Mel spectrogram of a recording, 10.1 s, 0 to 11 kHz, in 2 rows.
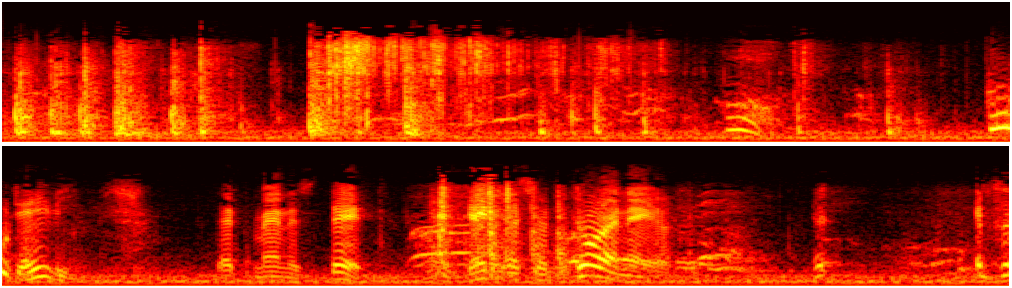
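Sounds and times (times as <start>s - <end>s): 
locked door being forced open: 0.0s - 4.6s
speech: 3.6s - 4.0s, 5.0s - 9.3s, 9.9s - 10.0s.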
